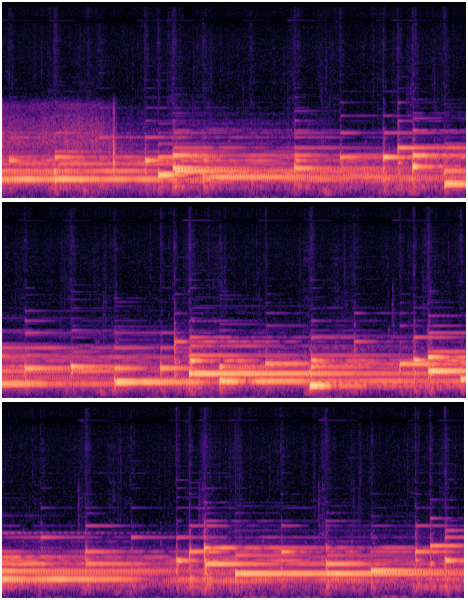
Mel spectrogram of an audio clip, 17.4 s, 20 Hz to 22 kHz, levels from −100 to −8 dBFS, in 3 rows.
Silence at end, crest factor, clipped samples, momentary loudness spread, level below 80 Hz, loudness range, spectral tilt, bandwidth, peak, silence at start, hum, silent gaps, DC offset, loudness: 0 s; 18 dB; under 0.1%; 10 LU; -80 dBFS; 3 LU; -9.5 dB/octave; 4.5 kHz; -10 dBFS; 0 s; none; none; under 0.1%; -27 LUFS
